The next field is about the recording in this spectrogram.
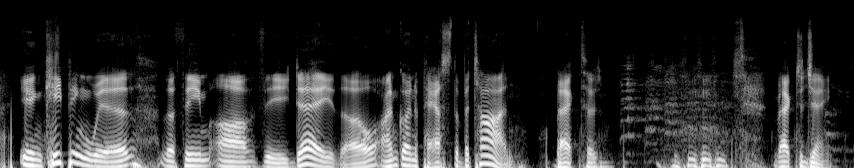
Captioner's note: laughter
